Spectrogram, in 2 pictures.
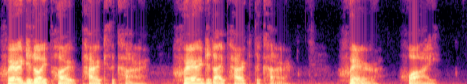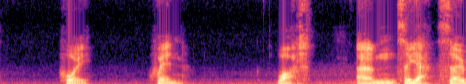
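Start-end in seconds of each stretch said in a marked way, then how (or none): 0.1-9.7 Irish accent with breathy "hw" on WH words. Shown as a demonstration. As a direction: breathe an H into each WH, with Irish R's. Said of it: "a sentence for that".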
